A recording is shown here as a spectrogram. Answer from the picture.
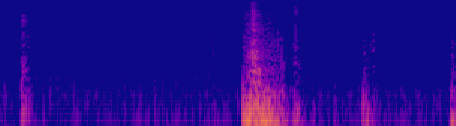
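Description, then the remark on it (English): Several short squeaky scuffs from a pair of new shoes, with one louder, longer squeal in the middle and fainter squeaks before and after, with no talking. “Okay, they're squeaky, but I've had shoes that are squeaky like that, too.”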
